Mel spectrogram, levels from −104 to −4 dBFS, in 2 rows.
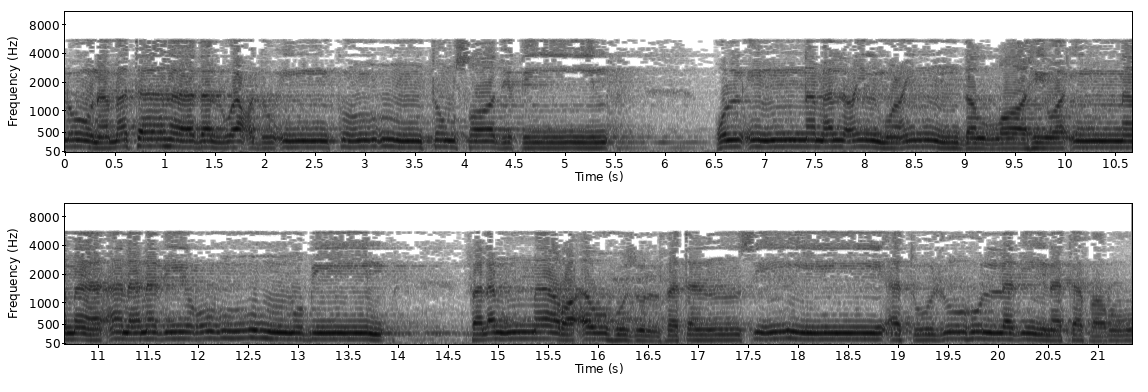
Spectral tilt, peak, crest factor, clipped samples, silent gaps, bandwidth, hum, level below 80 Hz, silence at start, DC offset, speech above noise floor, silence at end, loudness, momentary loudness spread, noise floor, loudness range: -10.5 dB/octave; -4 dBFS; 12 dB; under 0.1%; none; 5.8 kHz; none; -46 dBFS; 0 s; 0.1%; 22 dB; 0 s; -16 LUFS; 6 LU; -38 dBFS; 2 LU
